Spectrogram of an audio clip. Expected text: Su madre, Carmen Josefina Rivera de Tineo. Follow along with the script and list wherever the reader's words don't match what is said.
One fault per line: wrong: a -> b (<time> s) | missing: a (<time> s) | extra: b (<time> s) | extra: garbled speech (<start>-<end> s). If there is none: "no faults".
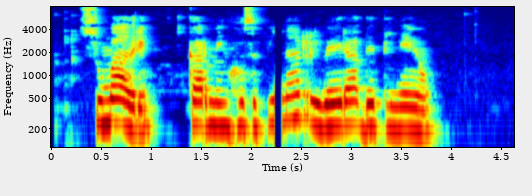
no faults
